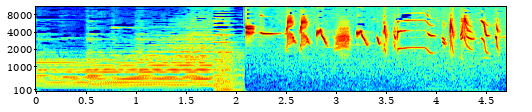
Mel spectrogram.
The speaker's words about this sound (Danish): Jeg skal sige, det man kan høre lidt i baggrunden er en lille tornirsk, og den kan du høre her, kære lytter, fordi du kan ikke høre den så mange andre steder, fordi der er ikke så mange tornirsker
